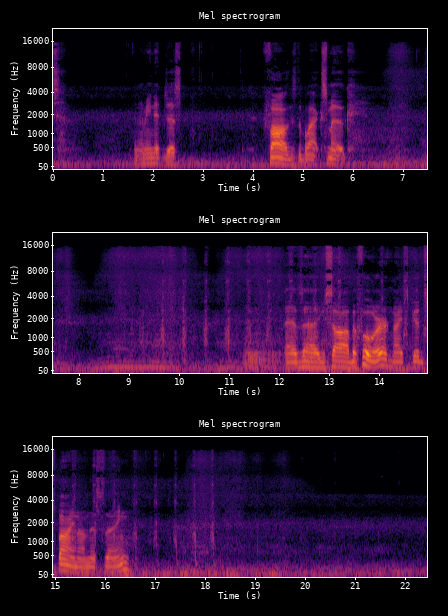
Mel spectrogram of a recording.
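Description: A knife blade scrapes and shaves thin curls from a stick of wood.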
